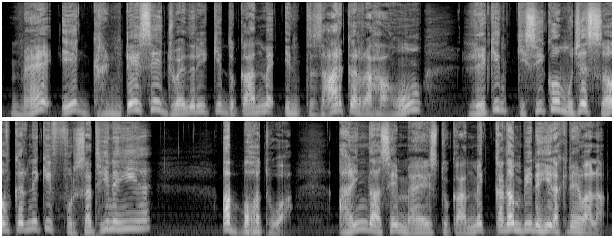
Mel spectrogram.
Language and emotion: Hindi, angry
